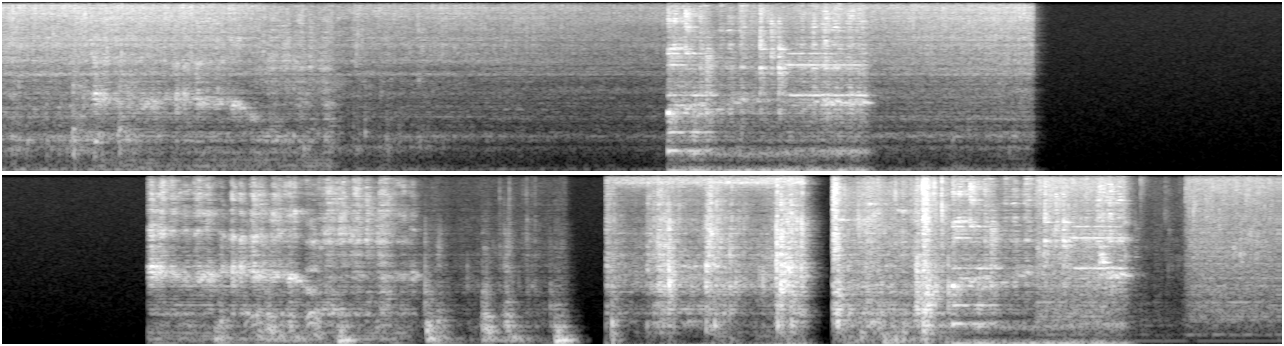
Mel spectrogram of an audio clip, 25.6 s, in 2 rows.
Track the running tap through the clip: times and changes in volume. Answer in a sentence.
The running tap can be heard from 0.0 to 10.3 s, getting quieter then louder; and briefly from 23.1 to 25.5 s.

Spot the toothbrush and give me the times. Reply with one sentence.
The toothbrush can be heard from 0.9 to 3.4 s, from 6.7 to 8.7 s, from 14.2 to 17.0 s and from 22.3 to 24.1 s.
